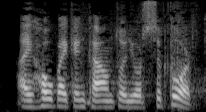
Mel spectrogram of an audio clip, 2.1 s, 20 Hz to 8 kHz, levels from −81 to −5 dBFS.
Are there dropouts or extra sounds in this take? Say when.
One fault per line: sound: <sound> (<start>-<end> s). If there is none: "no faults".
no faults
